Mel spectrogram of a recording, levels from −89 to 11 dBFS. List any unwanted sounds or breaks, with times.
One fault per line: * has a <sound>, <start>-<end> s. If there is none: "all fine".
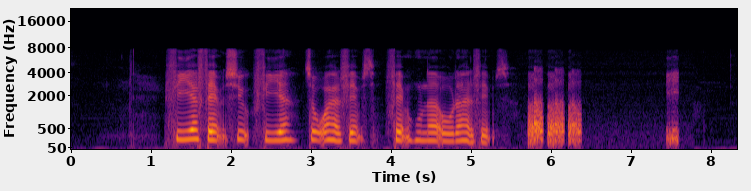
* has a laugh, 5.7-6.4 s
* has a laugh, 7.4-7.6 s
